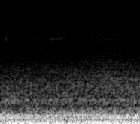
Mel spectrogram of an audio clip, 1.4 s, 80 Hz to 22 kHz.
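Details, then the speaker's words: Cooper Endurance Plus tires after rotation, at about 57 mph: steady low droning roar with no distinct beat; tire roar, swapped for Michelin Premier to check, wheel bearings possible otherwise. "I'm on my way to swap these tires out for some other ones. I just bought some used tires and uh to see if the roaring will go away or if I need to investigate if it's uh something different."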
